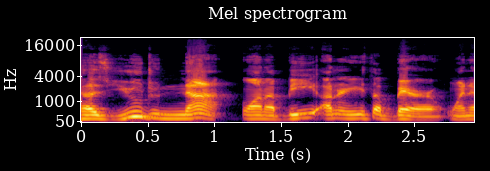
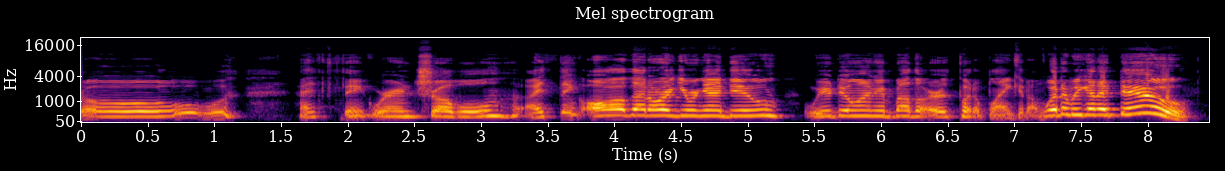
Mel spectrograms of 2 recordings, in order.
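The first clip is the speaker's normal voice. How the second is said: higher, anxious critter voice; worried forest animals; 10 semitones higher than usual. Acted. Animals fearing their arguing caused the dark, worried. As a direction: fret like a frightened little animal.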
